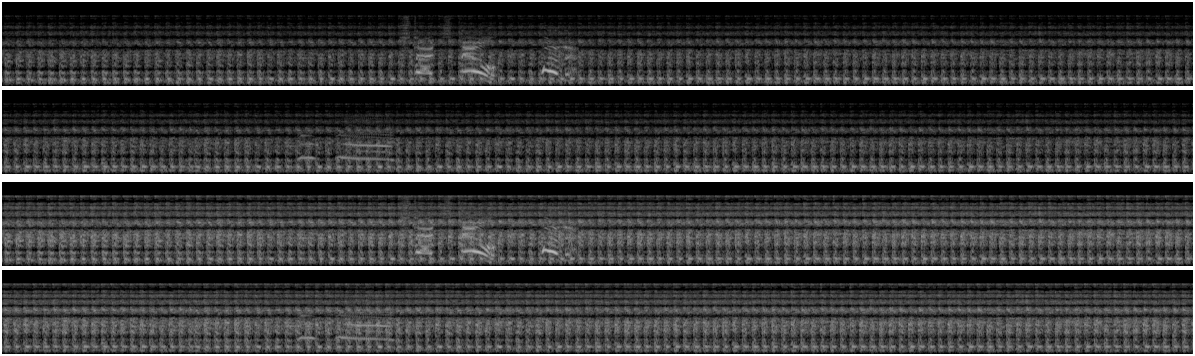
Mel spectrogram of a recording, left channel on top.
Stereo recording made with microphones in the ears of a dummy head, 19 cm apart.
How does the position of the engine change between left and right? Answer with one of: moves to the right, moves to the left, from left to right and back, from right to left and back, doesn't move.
doesn't move.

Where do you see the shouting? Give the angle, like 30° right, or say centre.
10° right.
